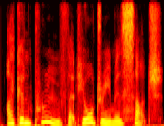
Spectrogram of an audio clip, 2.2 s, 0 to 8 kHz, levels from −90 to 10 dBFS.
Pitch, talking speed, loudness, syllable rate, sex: 225 Hz, 220 wpm, -17 LUFS, 4.5 syllables/s, female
